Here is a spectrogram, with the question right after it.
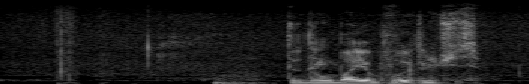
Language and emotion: Russian, angry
